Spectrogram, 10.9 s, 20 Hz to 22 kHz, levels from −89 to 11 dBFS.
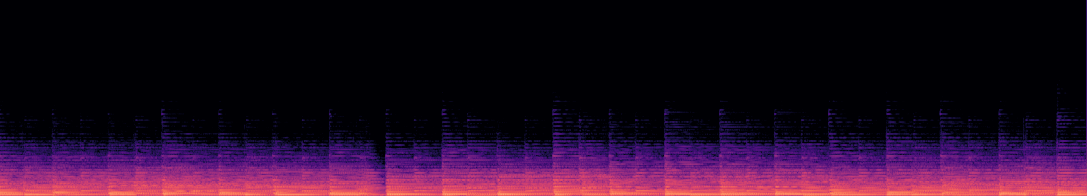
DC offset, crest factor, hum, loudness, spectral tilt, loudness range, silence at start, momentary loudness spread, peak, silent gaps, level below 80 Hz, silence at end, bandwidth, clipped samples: under 0.1%; 14 dB; none; -17 LUFS; -8.5 dB/octave; 1 LU; 0 s; 3 LU; -4 dBFS; none; -54 dBFS; 0 s; 5.8 kHz; under 0.1%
